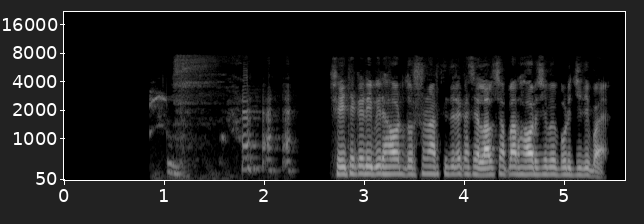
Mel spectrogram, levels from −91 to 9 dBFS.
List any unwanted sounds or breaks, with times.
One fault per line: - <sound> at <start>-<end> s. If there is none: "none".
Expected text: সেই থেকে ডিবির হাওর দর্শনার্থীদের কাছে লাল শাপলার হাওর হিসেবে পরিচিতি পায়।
- laugh at 0.8-2.4 s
